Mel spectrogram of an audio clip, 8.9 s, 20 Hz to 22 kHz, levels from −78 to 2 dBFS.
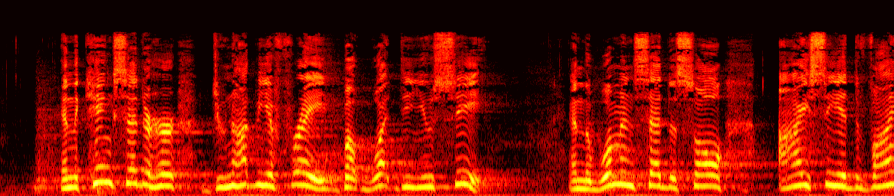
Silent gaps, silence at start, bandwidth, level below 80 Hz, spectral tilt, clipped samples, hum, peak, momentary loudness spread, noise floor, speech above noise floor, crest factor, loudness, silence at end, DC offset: none; 0.35 s; 11.5 kHz; -50 dBFS; -4 dB/octave; under 0.1%; none; -2 dBFS; 7 LU; -45 dBFS; 28 dB; 18 dB; -18 LUFS; 0 s; under 0.1%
